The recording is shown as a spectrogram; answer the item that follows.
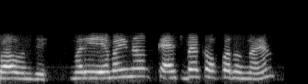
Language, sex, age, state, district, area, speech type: Telugu, female, 18-30, Andhra Pradesh, Sri Satya Sai, urban, conversation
